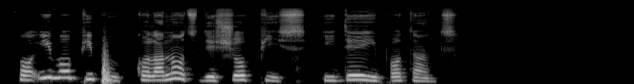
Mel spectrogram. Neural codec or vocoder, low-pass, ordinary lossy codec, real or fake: none; 14.4 kHz; none; real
